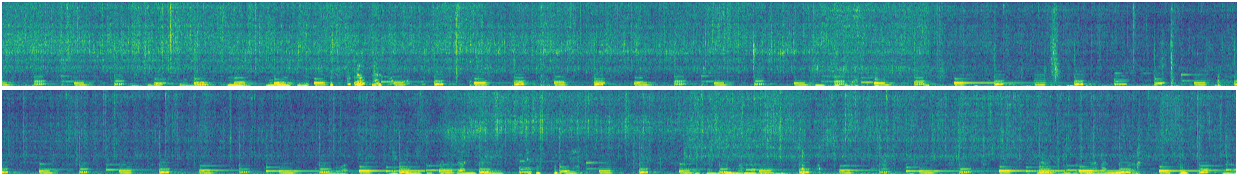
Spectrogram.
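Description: Meat and vegetables sizzling on a round yakiniku grill pan, a steady frying hiss throughout, with one sharp click about four and a half seconds in.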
